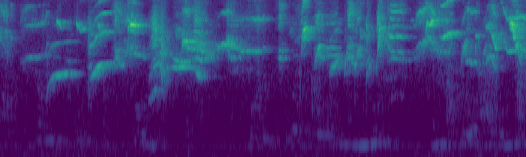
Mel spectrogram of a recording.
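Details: Goldfinch singing a fast, liquid medley of chirps, rising slurred whistles and brief metallic twitters, run together in bright bursts with tiny gaps, over a faint constant low hum.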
